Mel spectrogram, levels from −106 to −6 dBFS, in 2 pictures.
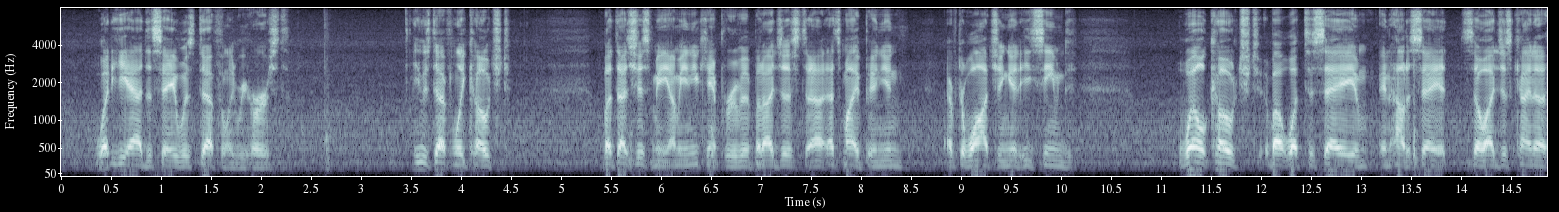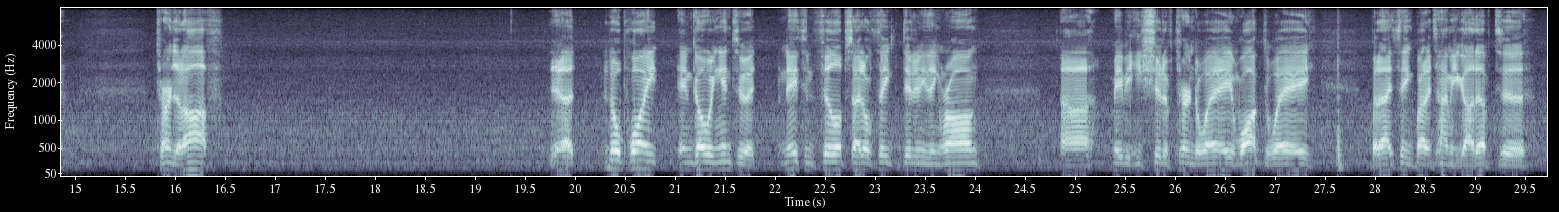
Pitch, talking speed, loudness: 150 Hz, 180 wpm, -16 LUFS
